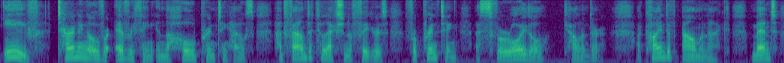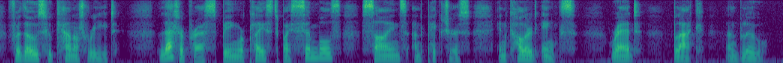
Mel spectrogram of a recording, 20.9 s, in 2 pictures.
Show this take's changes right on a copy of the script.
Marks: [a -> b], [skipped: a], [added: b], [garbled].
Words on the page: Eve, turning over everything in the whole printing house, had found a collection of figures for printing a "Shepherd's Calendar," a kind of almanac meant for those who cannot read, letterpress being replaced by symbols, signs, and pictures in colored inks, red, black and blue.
Eve, turning over everything in the whole printing house, had found a collection of figures for printing a ["Shepherd's -> Spheroidal] Calendar," a kind of almanac meant for those who cannot read, letterpress being replaced by symbols, signs, and pictures in colored inks, red, black and blue.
